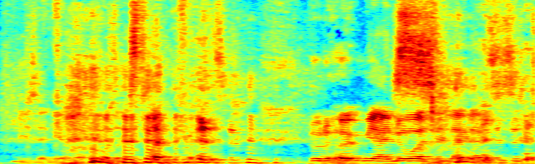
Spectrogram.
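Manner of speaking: laughing while begging; chuckling mock plea to be spared; laughing apology. Real, not acted. Podcast host laughing as he begs Kazakh friends not to hurt him.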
